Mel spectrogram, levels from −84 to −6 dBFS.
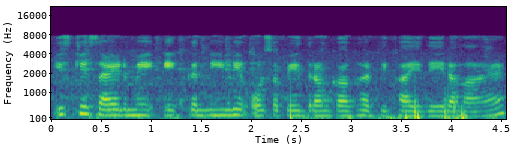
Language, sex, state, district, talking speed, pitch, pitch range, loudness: Hindi, female, Haryana, Charkhi Dadri, 185 wpm, 190 Hz, 175-200 Hz, -19 LUFS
